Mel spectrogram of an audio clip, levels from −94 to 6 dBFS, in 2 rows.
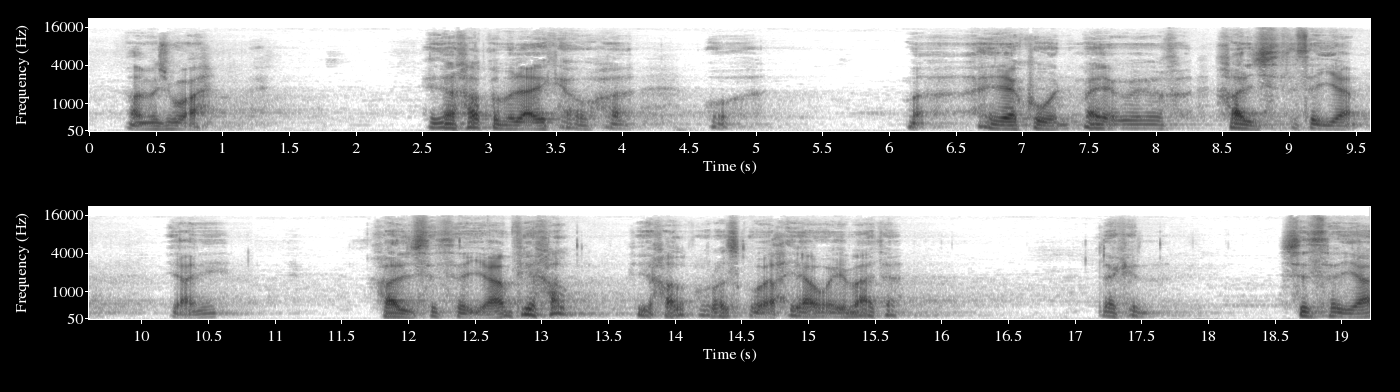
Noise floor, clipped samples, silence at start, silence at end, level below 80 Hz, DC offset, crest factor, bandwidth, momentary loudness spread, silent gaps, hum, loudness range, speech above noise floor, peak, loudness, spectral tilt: -68 dBFS; under 0.1%; 0.3 s; 0 s; -70 dBFS; under 0.1%; 24 dB; 16 kHz; 17 LU; none; none; 6 LU; 44 dB; -2 dBFS; -24 LUFS; -3.5 dB/octave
